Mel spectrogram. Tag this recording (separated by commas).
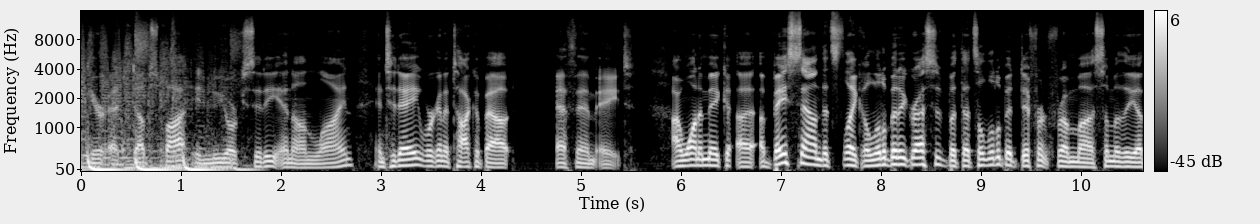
Music, Speech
